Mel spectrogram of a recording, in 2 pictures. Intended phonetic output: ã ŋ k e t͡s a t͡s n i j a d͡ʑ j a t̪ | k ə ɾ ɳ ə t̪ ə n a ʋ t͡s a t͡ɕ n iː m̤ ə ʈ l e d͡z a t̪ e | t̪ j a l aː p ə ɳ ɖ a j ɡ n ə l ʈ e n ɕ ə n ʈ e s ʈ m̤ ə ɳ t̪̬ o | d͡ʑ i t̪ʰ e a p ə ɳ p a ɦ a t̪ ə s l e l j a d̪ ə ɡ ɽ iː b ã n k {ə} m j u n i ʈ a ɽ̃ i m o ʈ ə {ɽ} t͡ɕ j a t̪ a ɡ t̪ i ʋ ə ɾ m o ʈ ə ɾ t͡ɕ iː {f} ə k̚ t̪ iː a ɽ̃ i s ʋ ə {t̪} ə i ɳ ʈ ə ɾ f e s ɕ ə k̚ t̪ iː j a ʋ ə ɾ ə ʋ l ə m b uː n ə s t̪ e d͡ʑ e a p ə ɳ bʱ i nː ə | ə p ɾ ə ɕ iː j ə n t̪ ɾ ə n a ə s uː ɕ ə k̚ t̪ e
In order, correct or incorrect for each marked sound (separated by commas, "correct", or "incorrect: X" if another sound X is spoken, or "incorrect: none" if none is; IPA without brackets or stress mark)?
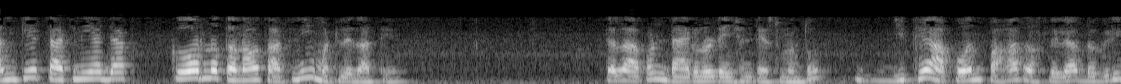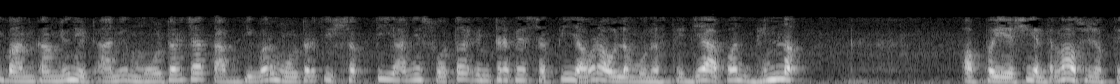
incorrect: a, incorrect: ɾ, incorrect: ɕ, correct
